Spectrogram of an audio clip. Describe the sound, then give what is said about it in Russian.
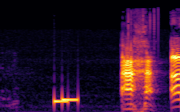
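A short telephone busy tone sounds after a call is hung up: a brief burst of quick, steady mid-pitched beeps, followed by a voice speaking. “Бросила трубку.”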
